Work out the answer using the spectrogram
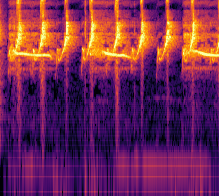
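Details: Bar-winged prinia in busy ngebren-style song, giving high upslurred chips roughly twice a second, each followed by a thin, slightly falling whistled tone, the sequence repeating with short breaks.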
